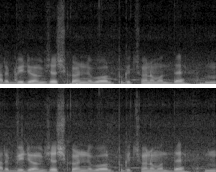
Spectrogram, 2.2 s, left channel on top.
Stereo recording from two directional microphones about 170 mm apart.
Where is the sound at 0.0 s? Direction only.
25° left (ahead or behind).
